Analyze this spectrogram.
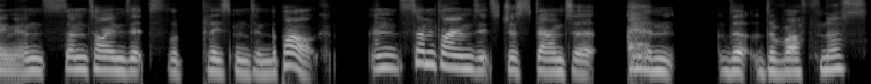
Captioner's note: cough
